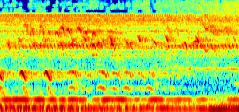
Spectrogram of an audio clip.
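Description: A bird calling a rapid series of short, falling chirps, about four a second, fading away within a second and a half. Under it is a steady, low, held music tone.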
